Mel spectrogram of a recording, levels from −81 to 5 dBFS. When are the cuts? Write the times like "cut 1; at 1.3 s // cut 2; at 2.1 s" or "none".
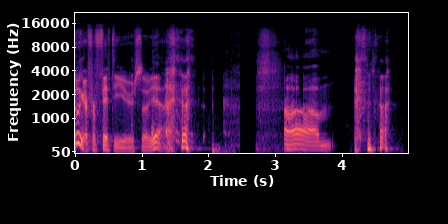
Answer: cut 1; at 2.2 s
